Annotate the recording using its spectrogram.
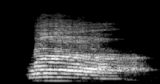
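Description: A man's voice drawing out a long Arabic "wa…" ("and") as a hesitation sound. It is held for about a second and a half, with the pitch slowly falling.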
